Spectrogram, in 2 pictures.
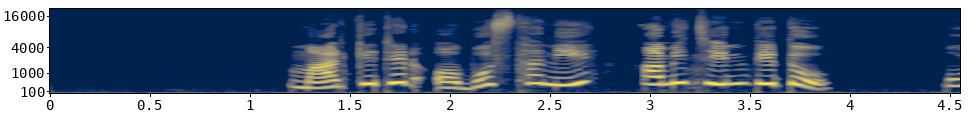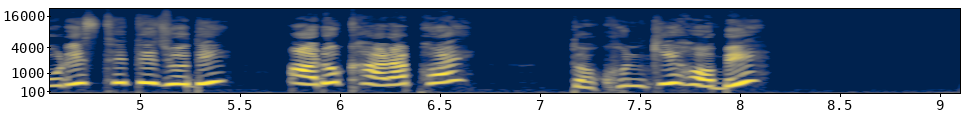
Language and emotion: Bengali, fearful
